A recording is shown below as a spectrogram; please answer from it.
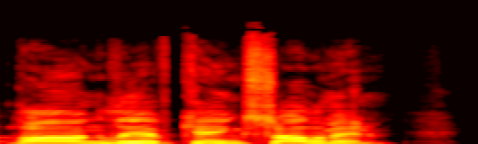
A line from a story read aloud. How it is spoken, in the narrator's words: Everybody shouted out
